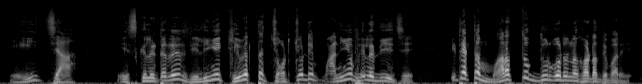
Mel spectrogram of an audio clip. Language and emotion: Bengali, disgusted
